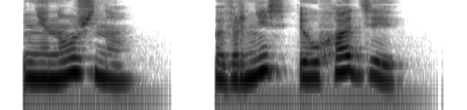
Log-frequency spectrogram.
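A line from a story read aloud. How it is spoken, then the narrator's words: Soft speech. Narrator (Russian): Чуванин мягко сказал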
